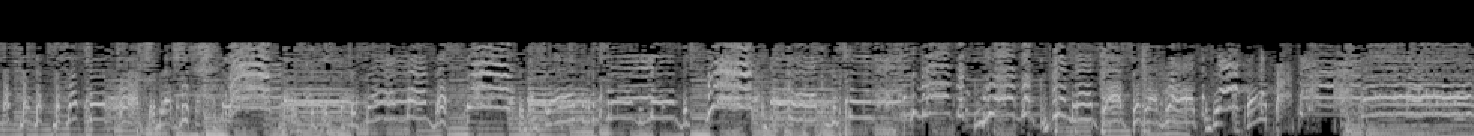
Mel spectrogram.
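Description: A loud, bouncy novelty song about chickens plays throughout, with a voice singing along and imitating clucking and crowing over the steady music.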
